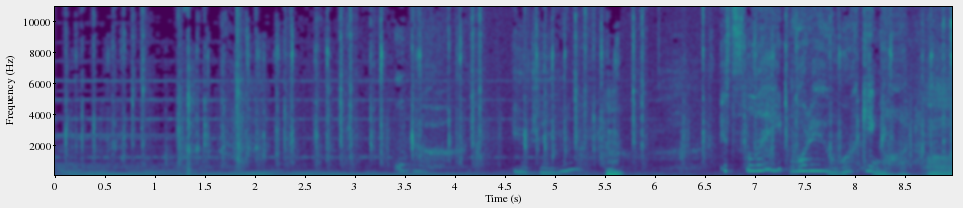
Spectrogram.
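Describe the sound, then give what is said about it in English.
Rapid, steady keyboard typing clicks away as someone types out a list for the whole stretch, with a low hum underneath early on and a voice talking over the keystrokes in the second half. “I'm typing out a list of things I want to talk about with my father the next time I see him.”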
